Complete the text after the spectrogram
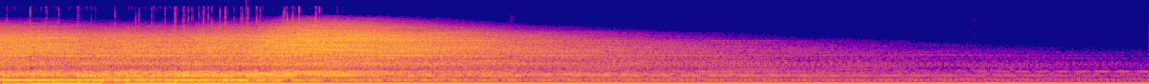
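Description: A large gong hums with a deep, shimmering tone that swells and then slowly fades.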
